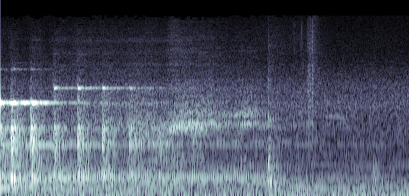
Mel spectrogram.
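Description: A piano plays a few notes that ring out and slowly fade.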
